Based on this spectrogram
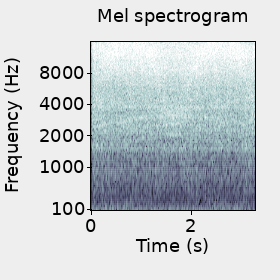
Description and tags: a bit of noise heavily processed with Adobe Audition
electronic, glitch, industrial, loop, noise, processed, sound-design, sustained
